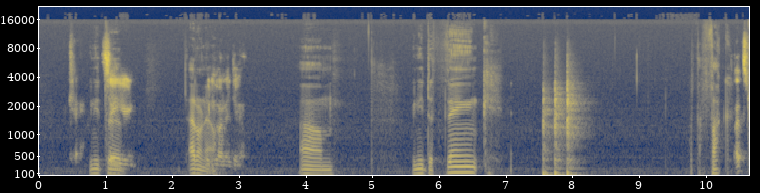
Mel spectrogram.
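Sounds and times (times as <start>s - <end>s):
speech: 0.5s - 1.5s, 2.2s - 3.2s, 3.9s - 4.5s, 5.6s - 6.9s, 9.9s - 10.6s
knocking on a door: 7.6s - 8.3s.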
